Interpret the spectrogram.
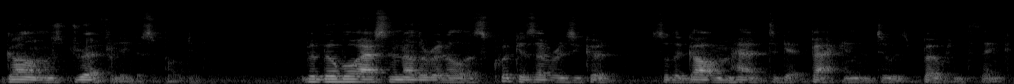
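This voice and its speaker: Low-voiced man reading a story, roomy echo. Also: fairly even intonation, moderate pace. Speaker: storybook reader. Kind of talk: expressive read-aloud narration. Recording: echoey room with faint background noise.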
